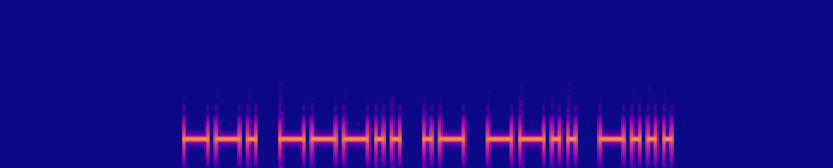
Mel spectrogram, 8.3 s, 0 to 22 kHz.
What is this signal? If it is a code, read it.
Morse code, heard as a keyed tone, about 15 wpm, 700 Hz. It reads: G8AZB
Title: DXCC-100 Call Signs - 5 Characters - 15wpm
